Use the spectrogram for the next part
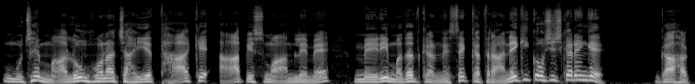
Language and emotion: Urdu, disgusted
